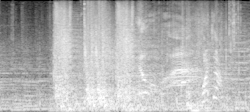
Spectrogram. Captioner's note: gunfire clattering; gangster groans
